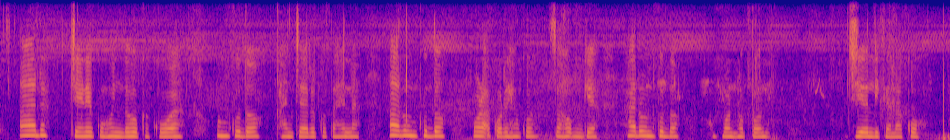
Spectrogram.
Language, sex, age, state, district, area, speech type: Santali, female, 18-30, Jharkhand, Seraikela Kharsawan, rural, spontaneous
